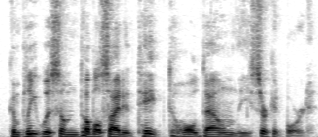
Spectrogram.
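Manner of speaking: usual speaking voice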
